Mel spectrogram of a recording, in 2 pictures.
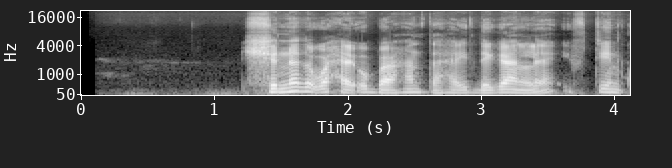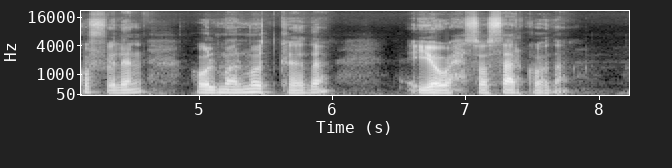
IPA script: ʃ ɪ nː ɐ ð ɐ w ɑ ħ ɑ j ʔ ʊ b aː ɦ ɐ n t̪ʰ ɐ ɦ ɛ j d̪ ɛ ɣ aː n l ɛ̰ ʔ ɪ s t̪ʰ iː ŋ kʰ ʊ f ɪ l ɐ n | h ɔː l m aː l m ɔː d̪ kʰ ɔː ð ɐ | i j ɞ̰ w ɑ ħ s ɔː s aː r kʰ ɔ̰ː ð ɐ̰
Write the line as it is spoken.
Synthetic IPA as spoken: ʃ ɪ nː ɐ ð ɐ w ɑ ħ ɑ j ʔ ʊ b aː ɦ ɐ n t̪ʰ ɐ ɦ ɛ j d̪ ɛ ɣ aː n l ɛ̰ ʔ ɪ f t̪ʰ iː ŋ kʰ ʊ f ɪ l ɐ n | h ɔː l m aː l m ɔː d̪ kʰ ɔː ð ɐ | i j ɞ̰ w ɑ ħ s ɔː s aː r kʰ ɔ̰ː ð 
